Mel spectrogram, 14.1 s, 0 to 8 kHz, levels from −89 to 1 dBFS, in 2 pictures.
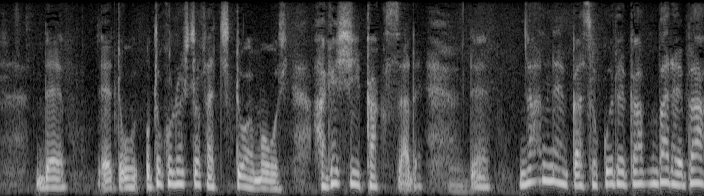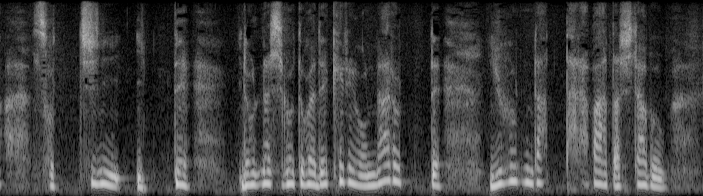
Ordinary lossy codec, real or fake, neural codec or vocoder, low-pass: none; real; none; none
